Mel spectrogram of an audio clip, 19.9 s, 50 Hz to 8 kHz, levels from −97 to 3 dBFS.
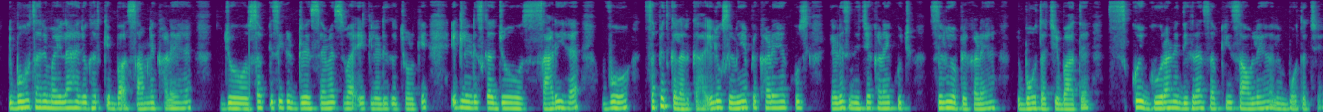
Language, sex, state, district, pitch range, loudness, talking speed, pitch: Hindi, male, Bihar, Supaul, 145-160 Hz, -18 LUFS, 210 wpm, 150 Hz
